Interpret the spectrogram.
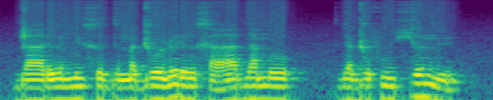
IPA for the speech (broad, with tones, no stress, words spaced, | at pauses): ɖaː˨ ɾɵː˨nʉ˨ xɵ˨d̪ɵ˨ma˨ ɖoː˨ɳɵ˦˨ɾɵː˨ xaː˨˦ d̪a˦mo˦ | ɡa˨ɖo˨fuː˨ çɵː˦ mʉ˨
